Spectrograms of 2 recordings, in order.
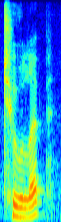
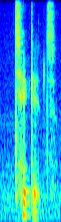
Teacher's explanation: For example, if you were to say the word tulip versus the word ticket, watch what your lips do when you say tulip. You start to anticipatorily round your lips during the T in anticipation of the vowel coming behind it.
